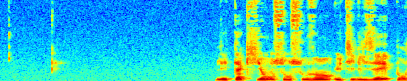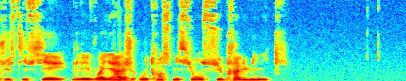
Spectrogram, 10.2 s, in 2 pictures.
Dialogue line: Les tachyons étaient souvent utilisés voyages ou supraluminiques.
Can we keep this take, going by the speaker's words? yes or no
no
